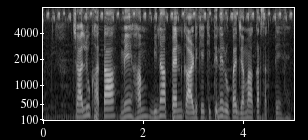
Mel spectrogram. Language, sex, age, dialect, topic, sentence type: Hindi, male, 18-24, Awadhi Bundeli, banking, question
